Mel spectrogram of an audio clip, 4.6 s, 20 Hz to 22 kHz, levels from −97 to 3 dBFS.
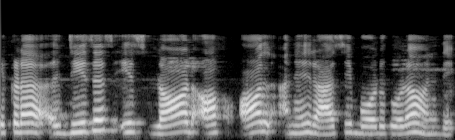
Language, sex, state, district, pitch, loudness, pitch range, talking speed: Telugu, female, Andhra Pradesh, Visakhapatnam, 240 Hz, -14 LUFS, 210-255 Hz, 145 wpm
